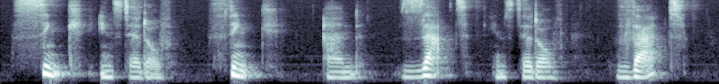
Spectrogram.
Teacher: replacing the TH sounds with S and Z, like many French speakers do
